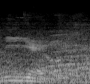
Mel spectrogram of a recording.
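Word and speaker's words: Vigliena: Tu devi dire Piazza Villena, si dice, si pronuncia Villena. Il primo è più facile.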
